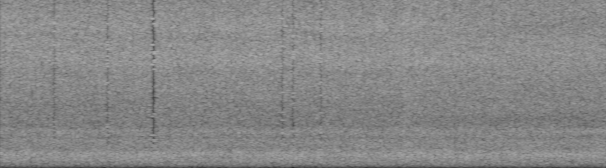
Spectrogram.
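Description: Steady, even rush of a small waterfall spilling down stepped rock ledges into a shallow creek.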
